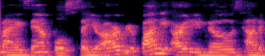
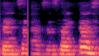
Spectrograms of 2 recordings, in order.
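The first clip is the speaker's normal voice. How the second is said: higher heart-centred voice; heart-only voice; 5 semitones higher, faster than usual. Shown as a demonstration. Vocal coach showing a heart-only voice, higher. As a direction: lift the voice up out of the belly. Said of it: "nobody takes it seriously".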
